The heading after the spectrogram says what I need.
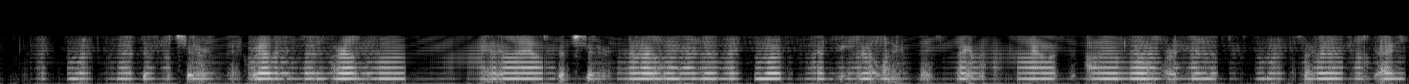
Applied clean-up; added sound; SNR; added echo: neural separator model SepFormer WHAMR!.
